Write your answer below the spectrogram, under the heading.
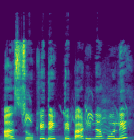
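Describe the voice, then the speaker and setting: A woman's voice: high-pitched, a little slow, soft background music. A woman playing a blind, aggrieved old village granny in a children's cartoon, plaintive and scolding. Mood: indignant. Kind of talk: Bengali children's cartoon voice acting.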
